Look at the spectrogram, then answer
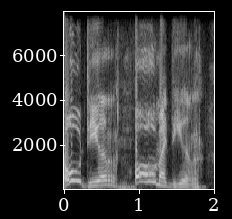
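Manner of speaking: put-on Scottish accent throughout, on every word. Describing Mrs. Doubtfire to the others, doing her line in a Scottish accent. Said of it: "that was a Scottish accent".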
